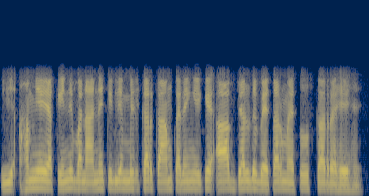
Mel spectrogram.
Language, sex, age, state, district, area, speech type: Urdu, male, 60+, Maharashtra, Nashik, urban, conversation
